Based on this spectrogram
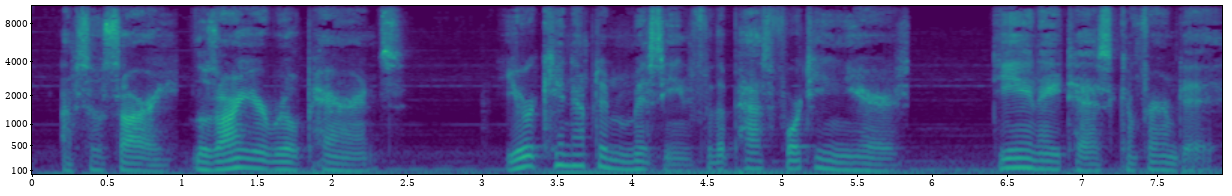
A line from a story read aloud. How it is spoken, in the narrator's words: With a horrified expression muttered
